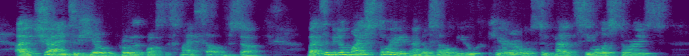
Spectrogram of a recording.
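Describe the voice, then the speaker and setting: A woman with an American accent speaks fairly quickly at a medium pitch, her somewhat breathy voice dark and mellow in tone with ordinary pitch variation. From outside the US, came to US as a teenager. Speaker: nonprofit founder, workshop host. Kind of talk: workshop talk, personal story. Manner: halting, many fillers.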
